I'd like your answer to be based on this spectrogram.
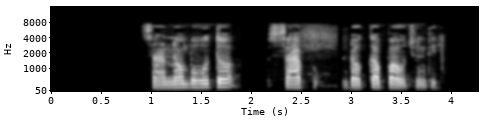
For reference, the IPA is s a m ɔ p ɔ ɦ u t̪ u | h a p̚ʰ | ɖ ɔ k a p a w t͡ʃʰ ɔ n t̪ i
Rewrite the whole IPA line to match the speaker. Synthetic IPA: s a n ɔ b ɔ ɦ u t̪ ɔ | s a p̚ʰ | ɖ ɔ k a p a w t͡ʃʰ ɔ n t̪ i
